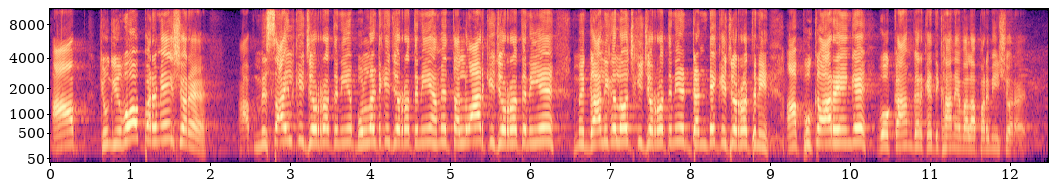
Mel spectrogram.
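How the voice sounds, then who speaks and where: A man's voice: very high voice, moderate pace, pushed and bright. A male pastor delivering a fervent, emphatic sermon, mixing in English words.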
